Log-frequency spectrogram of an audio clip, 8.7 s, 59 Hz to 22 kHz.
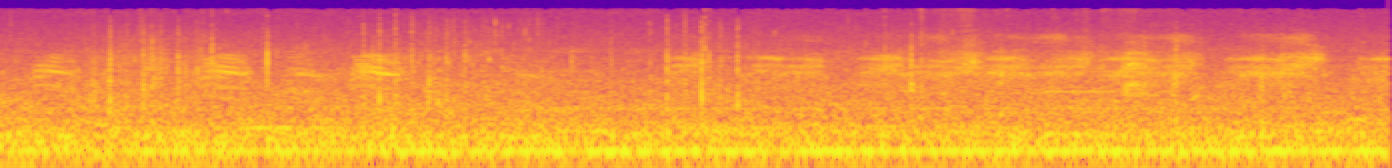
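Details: Goosander (Common Merganser) at Zbiljsko Lake on 28 November 2023 gives faint, harsh, croaking notes in loose runs, roughly one per second, over a steady low rumble of wind or distant traffic.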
